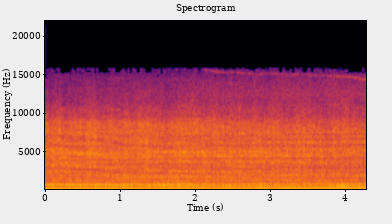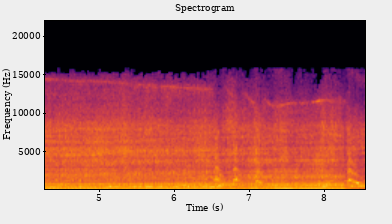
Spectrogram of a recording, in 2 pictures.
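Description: A tractor engine roars loudly at full power, its pitch shifting as it strains.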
